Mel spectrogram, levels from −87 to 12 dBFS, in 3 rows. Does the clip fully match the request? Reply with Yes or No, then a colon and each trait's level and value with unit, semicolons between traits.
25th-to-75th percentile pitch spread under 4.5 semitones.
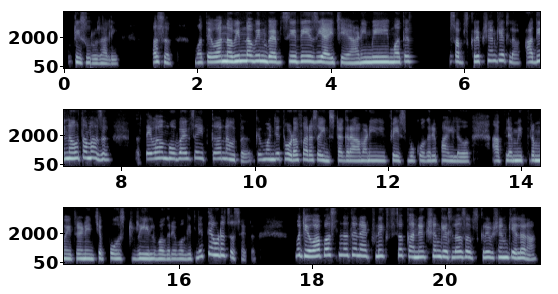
No: average, 5.0 semitones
